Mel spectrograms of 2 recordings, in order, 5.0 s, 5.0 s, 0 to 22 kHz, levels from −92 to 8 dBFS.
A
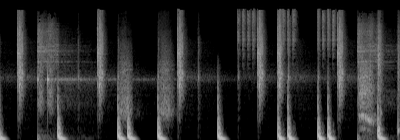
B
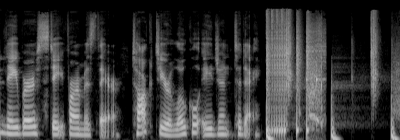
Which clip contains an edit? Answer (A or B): B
